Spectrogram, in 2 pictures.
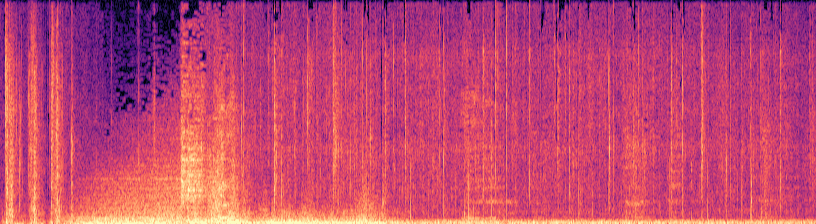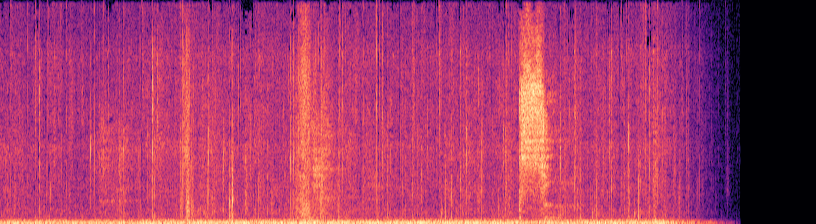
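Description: A large fire roars and crackles.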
